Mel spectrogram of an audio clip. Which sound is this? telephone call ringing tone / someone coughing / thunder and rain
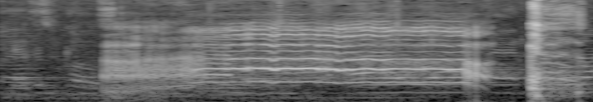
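someone coughing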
